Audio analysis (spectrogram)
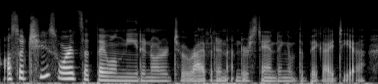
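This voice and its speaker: A woman reading scripted instructional narration in a clear, explanatory way. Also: lowish voice, animated, rapid-fire. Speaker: narrator of a training video.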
